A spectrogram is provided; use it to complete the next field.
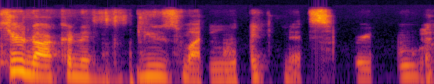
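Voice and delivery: low, mad, annoyed put-on cat voice. Speaking for the cat Samson on camera: put-on mad voice for Samson the cat. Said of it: "he's real mad. He's like".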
